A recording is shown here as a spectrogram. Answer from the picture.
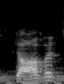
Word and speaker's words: Dawid: the United States it's davit so it's David with a W like in Washington but pronounced with the V like in Virginia got usually that's The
